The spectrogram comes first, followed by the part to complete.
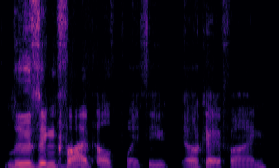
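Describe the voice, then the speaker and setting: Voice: medium pitch, a little slow, a little mellow. Easygoing tabletop game player. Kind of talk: casual chat in a tabletop game.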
